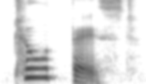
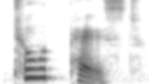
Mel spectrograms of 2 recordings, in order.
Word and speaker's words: toothpaste: So, in a compound noun, the first word takes the stress. For example, seafood. How do you pronounce it with stress? Seafood. Seafood. Similarly, toothpaste. Toothpaste.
